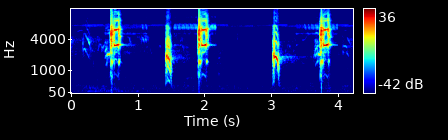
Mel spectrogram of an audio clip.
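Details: Grey francolin, male and female, trading single spaced notes: alternating high shrill squeaks and lower harsh squawks, each about a second apart, in a quiet setting.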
